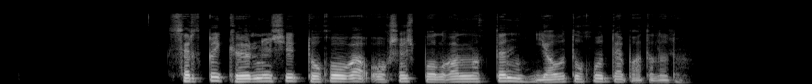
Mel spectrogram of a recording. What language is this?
Uyghur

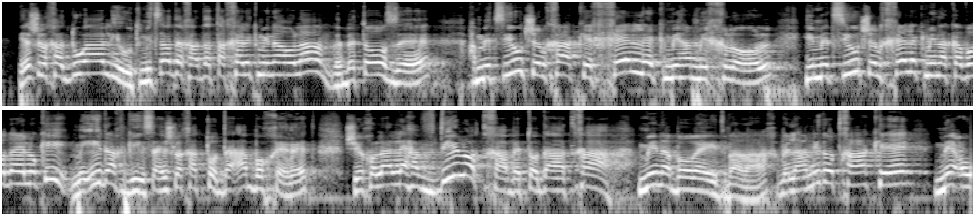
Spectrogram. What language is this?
Hebrew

